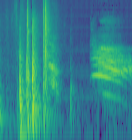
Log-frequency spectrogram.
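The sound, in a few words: sound effect of someone falling down the stairs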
